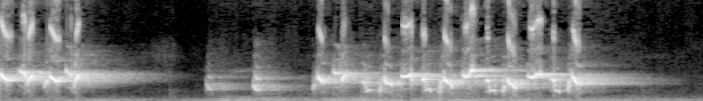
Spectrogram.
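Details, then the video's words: Sooty-headed bulbul sings a sharp, rapid fighting song to stir other bulbuls into answering: a quick bubbly phrase, a pause, two lower notes, then a longer chattering run of mixed high and low notes. "trucukan gacor SUARA TAJAM TARUNG ROPEL"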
